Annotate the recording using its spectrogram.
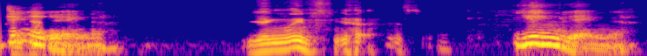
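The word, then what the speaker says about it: Yuengling: Yingling. Yeah. Ying. How do you spell that?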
